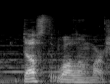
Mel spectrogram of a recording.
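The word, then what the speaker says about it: Dustwallow Marsh: Dust wallow marsh. I always say it wrong. I always say dusk with a K. It's dust with a T.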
